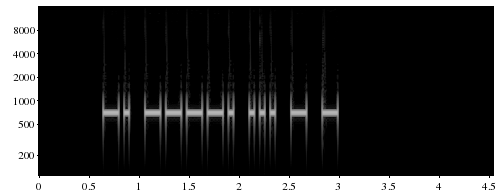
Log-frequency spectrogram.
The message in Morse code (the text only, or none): N9STT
